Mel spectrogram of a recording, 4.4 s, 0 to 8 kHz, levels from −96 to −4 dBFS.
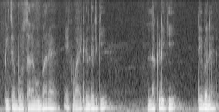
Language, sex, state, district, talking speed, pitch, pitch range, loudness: Hindi, male, Rajasthan, Nagaur, 165 wpm, 110 Hz, 105-110 Hz, -16 LUFS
